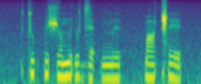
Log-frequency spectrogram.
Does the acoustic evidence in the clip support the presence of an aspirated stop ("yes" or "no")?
no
